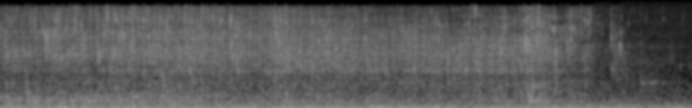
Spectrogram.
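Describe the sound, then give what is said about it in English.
Water pours steadily from a pitcher into a basin, a continuous splashing rush that holds for several seconds before easing slightly at the end. No one speaks. “he gets a bucket of water, a pitcher of water, and he takes a basin, and he begins to fill the basin.”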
